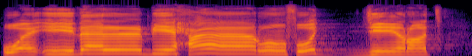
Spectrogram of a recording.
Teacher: Fu, janya tasdid, maka ja ada tekanan.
